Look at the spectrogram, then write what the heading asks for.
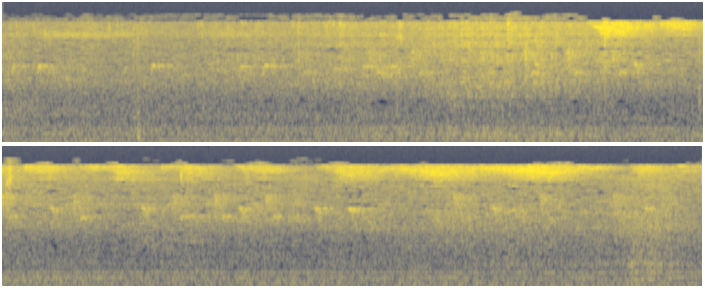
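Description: Close-up chewing and mouth sounds of a person eating rice and fish by hand, with a run of short high chirps over the second half.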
